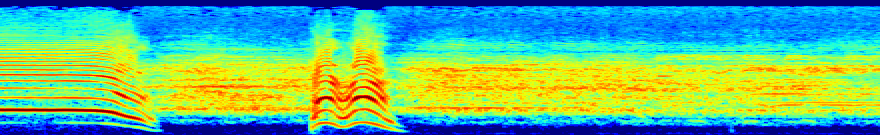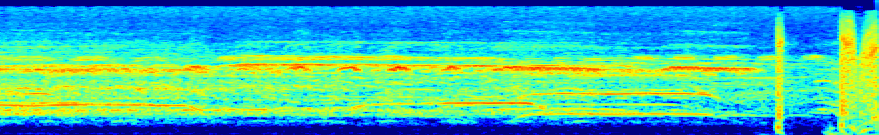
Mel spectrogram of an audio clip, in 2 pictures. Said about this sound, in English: Yeah. One cheer. Where's the noise, Sorrento?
